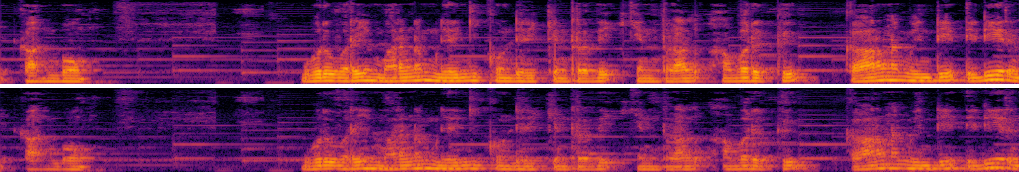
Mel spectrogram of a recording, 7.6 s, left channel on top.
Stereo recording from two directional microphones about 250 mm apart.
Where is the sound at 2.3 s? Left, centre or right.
Left.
